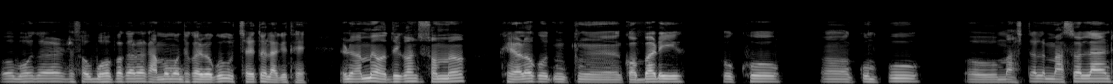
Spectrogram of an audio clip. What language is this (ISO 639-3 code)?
ori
